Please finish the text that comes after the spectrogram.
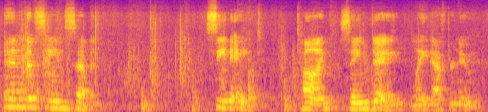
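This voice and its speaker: A woman's voice: medium pitch, expressive, slow. A woman reading scripted scene headings and stage directions at a staged play reading. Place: live staged reading in a room. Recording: distant, echoey, noisy room.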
